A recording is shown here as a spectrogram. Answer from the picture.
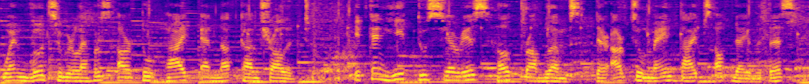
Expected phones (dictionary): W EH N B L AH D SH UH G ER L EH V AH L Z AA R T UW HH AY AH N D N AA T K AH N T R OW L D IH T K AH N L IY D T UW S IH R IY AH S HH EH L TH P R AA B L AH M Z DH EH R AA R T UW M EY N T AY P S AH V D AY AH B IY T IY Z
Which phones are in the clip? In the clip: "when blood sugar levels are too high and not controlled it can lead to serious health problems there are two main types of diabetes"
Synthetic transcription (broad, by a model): W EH N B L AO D S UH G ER L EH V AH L S AA R T UW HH AY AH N N AA T K AH N T R OW L D IH T K AH N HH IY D T UW S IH R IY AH S HH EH L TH P R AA B L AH M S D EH R AA R T UW M EY N T AY P S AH F D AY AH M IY T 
